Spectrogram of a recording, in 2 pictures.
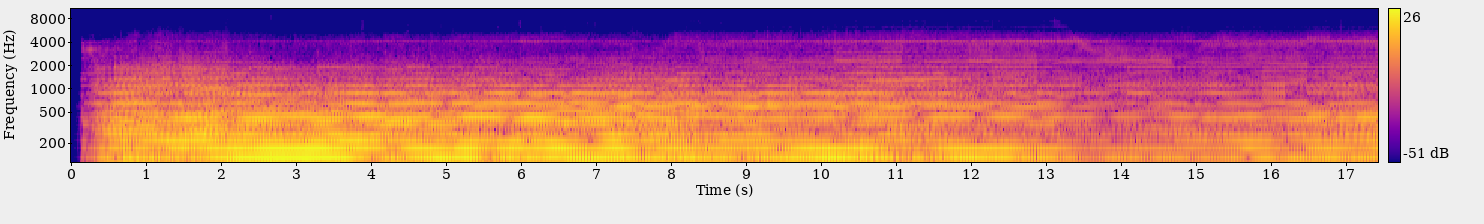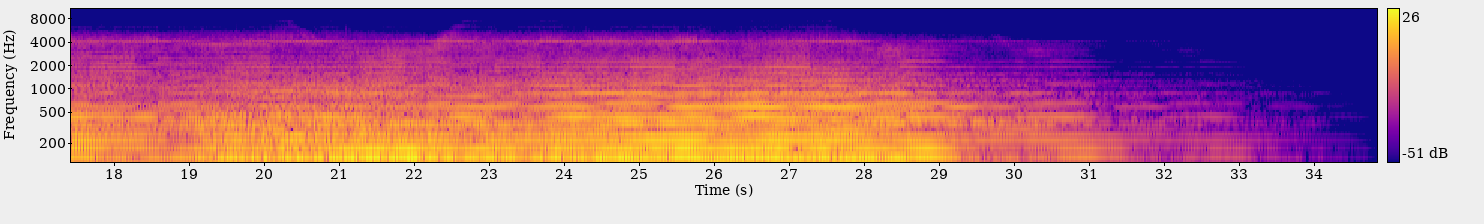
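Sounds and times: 
low musical pulse: 0.2 - 29.8.

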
